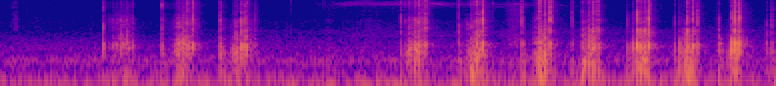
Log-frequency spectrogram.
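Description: A wooden ear pick scratches the textured surface of a tilted black woven-embossed leather long wallet. It makes quick, irregular dry scraping strokes, each short and rasping with a bright edge, and they grow louder and closer together toward the end.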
